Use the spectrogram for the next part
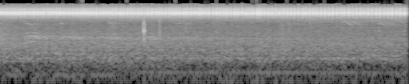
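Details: Kaempfer cicada calling while perched on a cherry tree, giving an unbroken shrill high-pitched buzz with slight rapid pulsing throughout, a faint brief click near the middle.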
